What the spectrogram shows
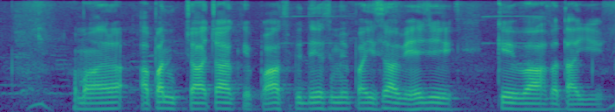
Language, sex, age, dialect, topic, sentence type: Bhojpuri, male, 25-30, Northern, banking, question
